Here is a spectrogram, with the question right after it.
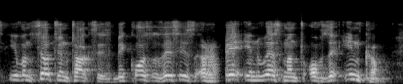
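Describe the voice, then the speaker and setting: Pitch varies in an ordinary way while the talking keeps a moderate pace. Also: man. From Russia. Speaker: economics professor. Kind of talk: news interview. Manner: hesitant, many fillers.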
